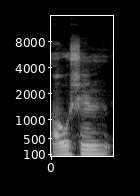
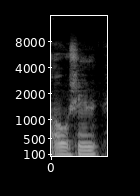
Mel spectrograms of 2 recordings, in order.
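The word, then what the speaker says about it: Wouxun: kg-935 um that's uh I think it's pronounced ocean is it looked like it's wolf wolf egg or something but it's pronounced I said pronounced ocean which is strange but okay that's the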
